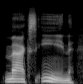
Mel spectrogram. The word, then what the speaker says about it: MXene: The name, MXene, pronounced MXene, is a little nod to their parent material, which are called max phases, and also to graphene, using that same "ene" suffix.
